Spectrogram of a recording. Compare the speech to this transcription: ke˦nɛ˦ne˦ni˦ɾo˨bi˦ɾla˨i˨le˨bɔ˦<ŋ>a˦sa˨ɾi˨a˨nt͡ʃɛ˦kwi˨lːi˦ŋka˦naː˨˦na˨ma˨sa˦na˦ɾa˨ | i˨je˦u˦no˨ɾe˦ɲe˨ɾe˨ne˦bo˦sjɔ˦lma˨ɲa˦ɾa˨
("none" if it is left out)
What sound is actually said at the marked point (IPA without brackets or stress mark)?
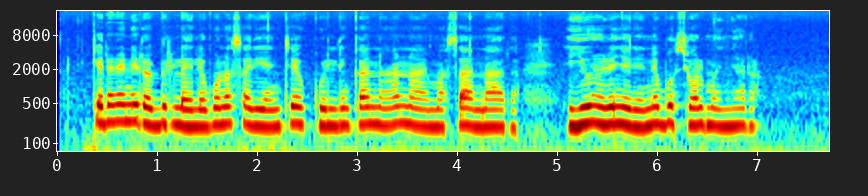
n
